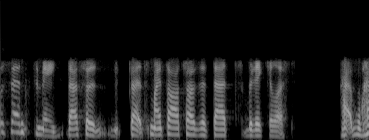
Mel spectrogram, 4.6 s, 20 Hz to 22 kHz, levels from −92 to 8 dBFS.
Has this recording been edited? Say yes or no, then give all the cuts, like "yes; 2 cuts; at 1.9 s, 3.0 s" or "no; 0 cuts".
no; 0 cuts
